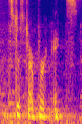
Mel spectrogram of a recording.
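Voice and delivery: breathy laughing mock-smug aside; soft, laughing mockery of smug pride. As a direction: laugh through it, mocking the smugness. Mocking smug liberals.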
